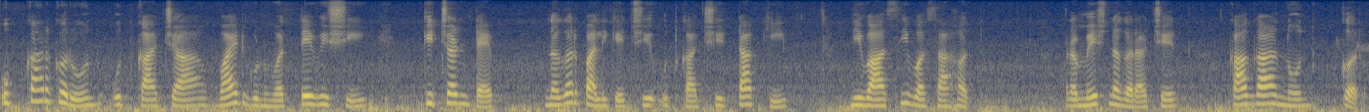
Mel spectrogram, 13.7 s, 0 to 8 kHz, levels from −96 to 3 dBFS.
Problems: background sounds at intervals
